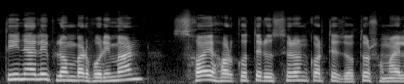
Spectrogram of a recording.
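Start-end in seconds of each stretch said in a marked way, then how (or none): none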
